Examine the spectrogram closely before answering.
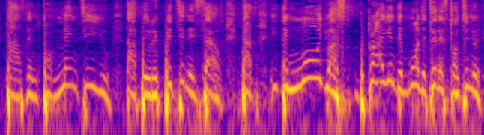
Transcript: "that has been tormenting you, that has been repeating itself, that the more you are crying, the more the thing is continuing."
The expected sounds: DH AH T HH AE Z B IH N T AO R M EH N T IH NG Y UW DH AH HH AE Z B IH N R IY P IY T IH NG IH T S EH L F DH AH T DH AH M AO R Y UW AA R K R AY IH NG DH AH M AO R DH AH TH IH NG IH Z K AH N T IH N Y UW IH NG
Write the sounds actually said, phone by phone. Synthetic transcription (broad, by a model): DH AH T HH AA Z B IH N T AO M EH N T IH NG Y UW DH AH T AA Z B IH N R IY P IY T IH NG IH T S EH L F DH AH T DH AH M AO Y UW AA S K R AY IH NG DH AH M AO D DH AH T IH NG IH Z K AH N T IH N Y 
